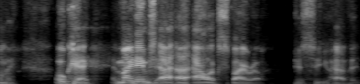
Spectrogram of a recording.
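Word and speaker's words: Spiro: you can't tell me okay my name's Alex Spyro just so you have it if you need it how to pronounce the last name byro your son who's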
